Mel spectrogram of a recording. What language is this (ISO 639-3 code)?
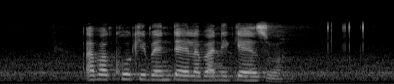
zul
